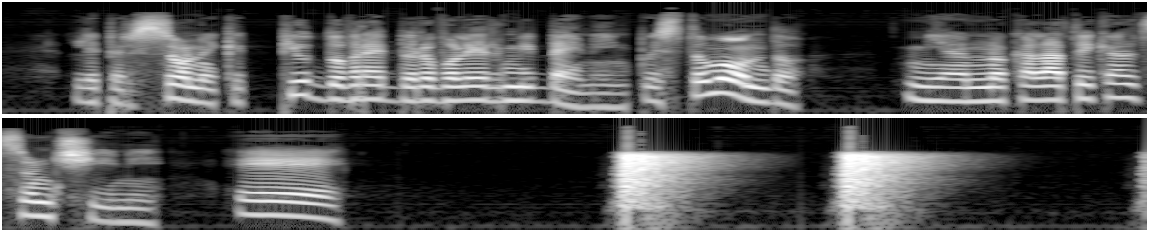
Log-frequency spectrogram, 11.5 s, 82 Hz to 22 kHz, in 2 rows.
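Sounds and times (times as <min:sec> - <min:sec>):
speech: 0:00.4 - 0:07.5
whip lashes cracking: 0:08.8 - 0:10.6.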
